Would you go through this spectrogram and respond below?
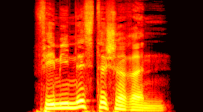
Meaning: inflection of feministisch: 1. strong genitive masculine/neuter singular comparative degree 2. weak/mixed genitive/dative all-gender singular comparative degree
- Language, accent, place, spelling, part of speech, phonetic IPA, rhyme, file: German, Germany, Berlin, feministischeren, adjective, [femiˈnɪstɪʃəʁən], -ɪstɪʃəʁən, De-feministischeren.ogg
